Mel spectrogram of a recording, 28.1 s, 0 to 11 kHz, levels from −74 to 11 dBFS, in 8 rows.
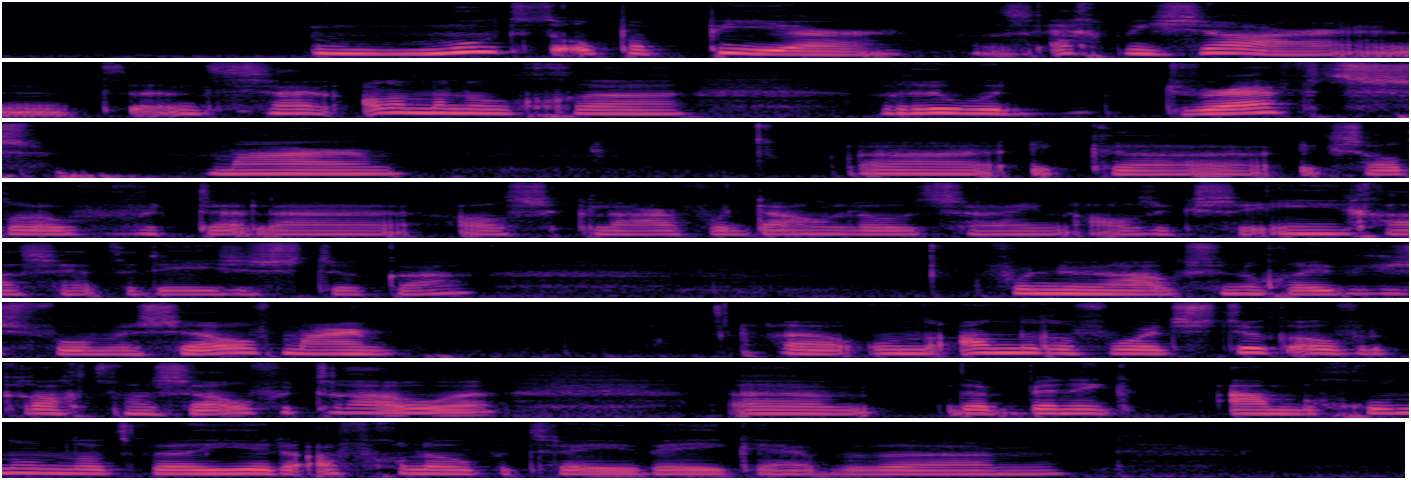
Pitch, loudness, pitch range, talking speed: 185 Hz, -30 LUFS, 170-195 Hz, 160 wpm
